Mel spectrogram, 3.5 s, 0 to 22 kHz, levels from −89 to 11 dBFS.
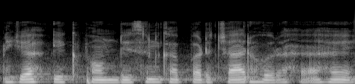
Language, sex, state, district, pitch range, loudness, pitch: Hindi, male, Jharkhand, Palamu, 110-120 Hz, -18 LUFS, 115 Hz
